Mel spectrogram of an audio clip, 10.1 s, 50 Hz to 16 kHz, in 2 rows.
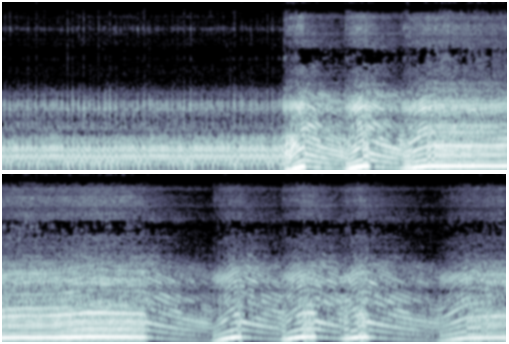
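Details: Poulan 3000 chainsaw, brought in not running, serviced with old dirty fuel drained and fresh fuel added; idles unevenly then revs in repeated sluggish, burbly blips, running slightly rich on the low-speed mixture, to be adjusted.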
